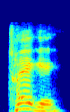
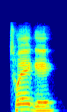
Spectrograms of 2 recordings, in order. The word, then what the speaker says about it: 퇴계: 원효, 율곡, 중근, 퇴계, 화랑, Bien, como ven, dice Twege y Huaran. Twege y Huaran. Es la pronunciación correcta, según el hijo del fundador, como coreano, claro que es, pues pronunciando.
